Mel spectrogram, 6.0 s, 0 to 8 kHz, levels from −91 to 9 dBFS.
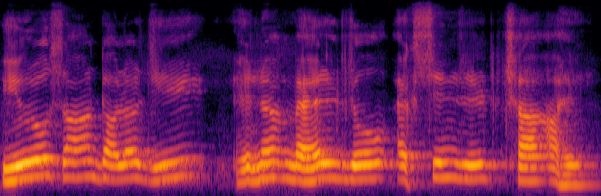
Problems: none marked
